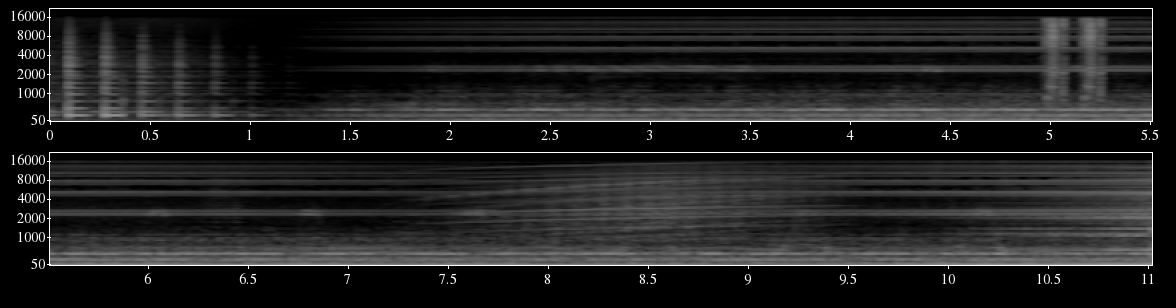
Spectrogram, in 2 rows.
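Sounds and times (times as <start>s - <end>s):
deep synthesized drone: 0.0s - 11.0s.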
